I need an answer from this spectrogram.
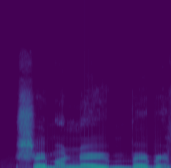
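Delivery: very low, slow, drawn-out, fake seductive voice. After reading out names, saying a line in a fake sexy voice. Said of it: "in my fake sexy voice".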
